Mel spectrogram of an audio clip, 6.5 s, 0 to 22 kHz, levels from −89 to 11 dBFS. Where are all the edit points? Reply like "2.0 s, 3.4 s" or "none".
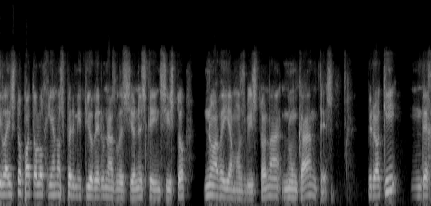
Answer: none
